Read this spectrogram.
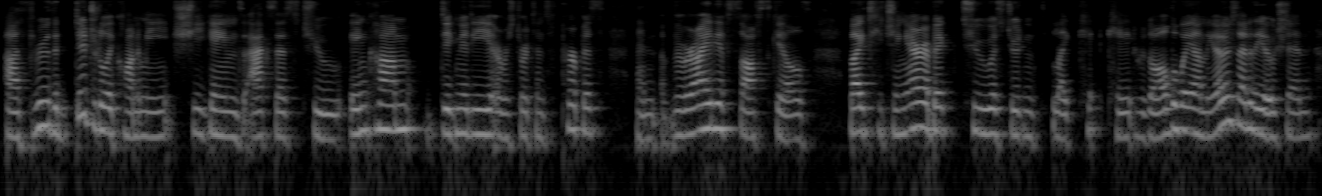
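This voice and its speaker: Middle aged american lady doing an online presentation, kinda low voice, lots of pauses. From New York, United States. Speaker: social enterprise representative presenting.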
